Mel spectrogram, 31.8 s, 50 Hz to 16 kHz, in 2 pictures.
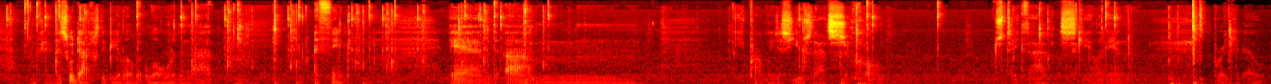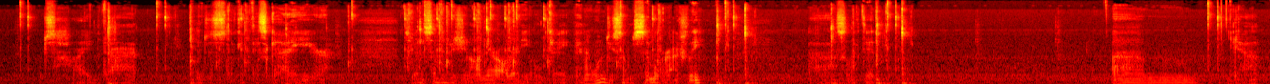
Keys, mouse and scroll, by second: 0.5 click, 0.8 middle click, 1.7 click, 2.4 middle click, 3.0 alt+a, 3.2-3.6 scroll up 3, 3.4 shift+middle click, 3.7 middle click, 4.6 shift+middle click, 4.9 middle click, 5.8 shift+middle click, 6.2 click, 6.6 Tab, 6.9 middle click, 10.7 shift+d, 11.7 click, 13.1 s, 14.6 p, 15.4 Tab, 16.1 click, 17.2 h, 17.8 click, 18.3 Tab, 18.6 middle click, 19.5 1, 20.3 middle click, 21.2 shift+middle click, 21.5 middle click, 22.0 shift+middle click, 22.4 middle click, 24.3 shift+middle click, 24.9 e, 25.0 click, 25.2 s, 26.3 a, 26.9 e, 27.2 s.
